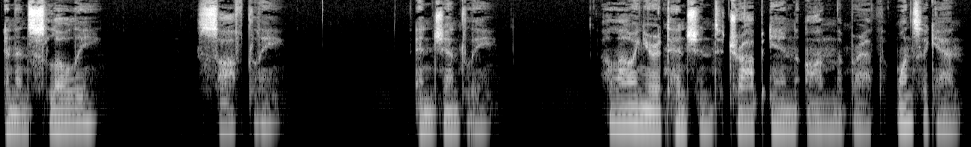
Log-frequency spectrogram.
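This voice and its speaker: Really breathy soft-spoken guy doing guided meditation, half whispering, dark mellow tone, gentle w lots of pauses. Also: fairly low pitch, flat delivery, no room sound.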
